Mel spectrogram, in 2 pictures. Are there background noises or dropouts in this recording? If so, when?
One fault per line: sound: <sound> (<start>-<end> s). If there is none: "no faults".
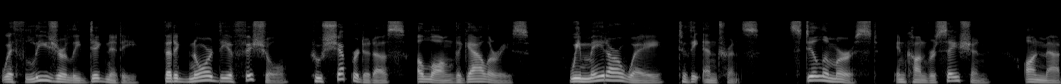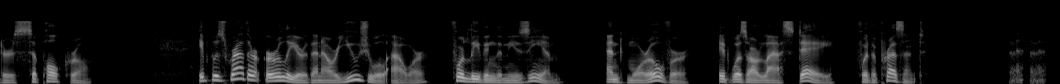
sound: laugh (20.7-21.1 s)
